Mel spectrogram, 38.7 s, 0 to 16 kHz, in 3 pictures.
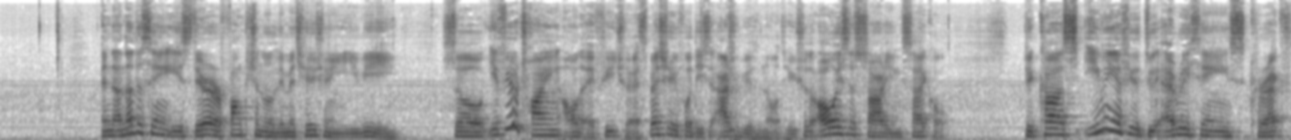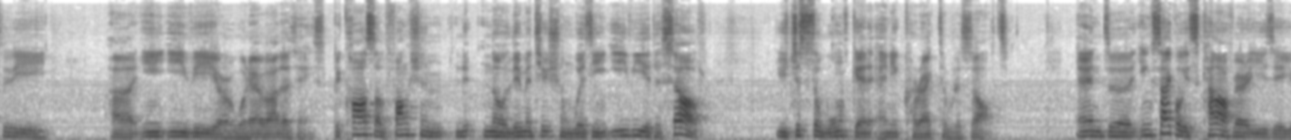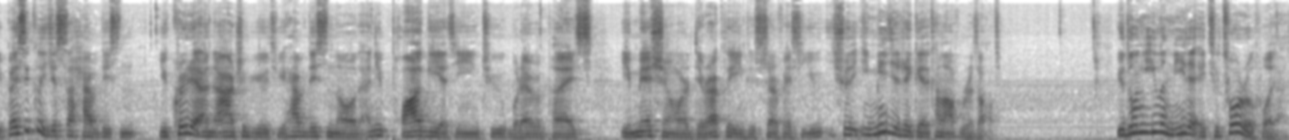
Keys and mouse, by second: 4.5 click, 26.5-30.3 drag, 35.6-38.7 drag.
